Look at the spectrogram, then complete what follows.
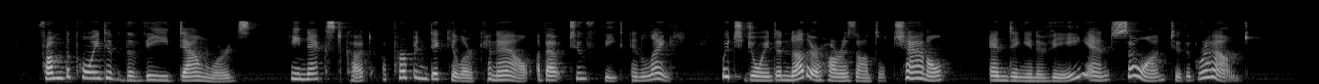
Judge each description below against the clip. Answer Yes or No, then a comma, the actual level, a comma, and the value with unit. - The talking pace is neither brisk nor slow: Yes, average, 150 wpm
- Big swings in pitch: Yes, wide, 7.1 semitones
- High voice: Yes, high, 200 Hz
